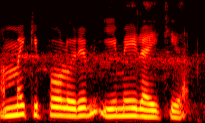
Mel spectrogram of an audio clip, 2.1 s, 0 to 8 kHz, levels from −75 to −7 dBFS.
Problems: background sounds at intervals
